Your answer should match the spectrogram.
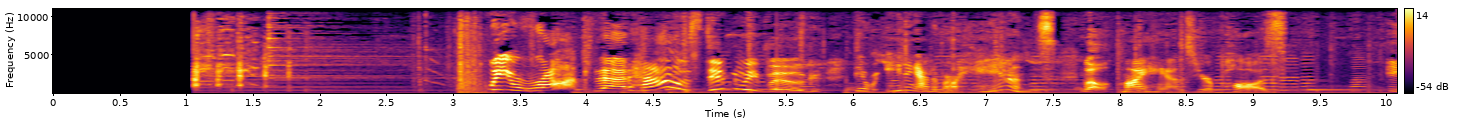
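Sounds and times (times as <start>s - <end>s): soft background music: 1.4s - 10.0s
dull thump: 2.7s - 4.1s.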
